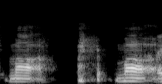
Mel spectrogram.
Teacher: Yeah, the T and the R, both are gone.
